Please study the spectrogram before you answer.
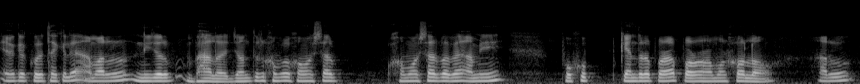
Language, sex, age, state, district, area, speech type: Assamese, male, 30-45, Assam, Biswanath, rural, spontaneous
